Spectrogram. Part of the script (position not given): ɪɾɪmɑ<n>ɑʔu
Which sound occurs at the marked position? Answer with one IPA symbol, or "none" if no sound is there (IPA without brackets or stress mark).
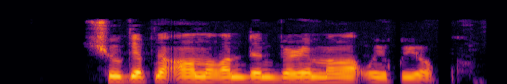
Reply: ŋ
